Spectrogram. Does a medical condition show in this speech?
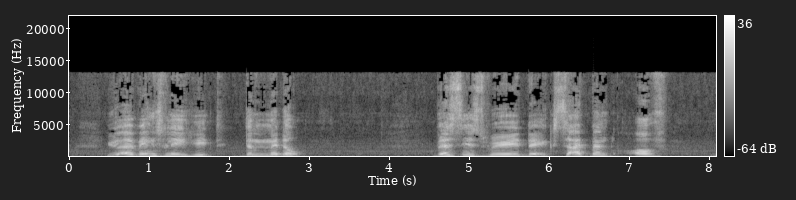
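Yes: cerebral palsy; legs affected.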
